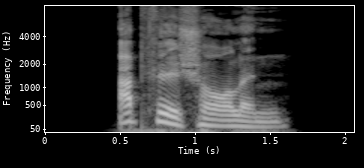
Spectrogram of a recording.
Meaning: plural of Apfelschorle
- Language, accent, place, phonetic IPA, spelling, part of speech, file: German, Germany, Berlin, [ˈap͡fl̩ˌʃɔʁlən], Apfelschorlen, noun, De-Apfelschorlen.ogg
